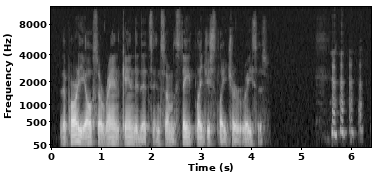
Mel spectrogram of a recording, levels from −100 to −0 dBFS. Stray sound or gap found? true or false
true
